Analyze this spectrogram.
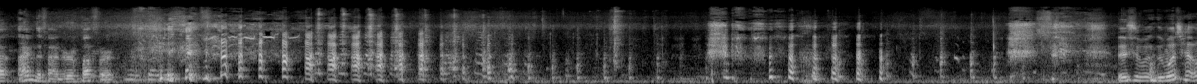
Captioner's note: laughter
